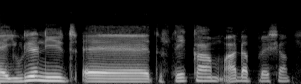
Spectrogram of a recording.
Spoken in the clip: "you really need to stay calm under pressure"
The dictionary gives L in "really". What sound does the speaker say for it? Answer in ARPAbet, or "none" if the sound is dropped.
none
